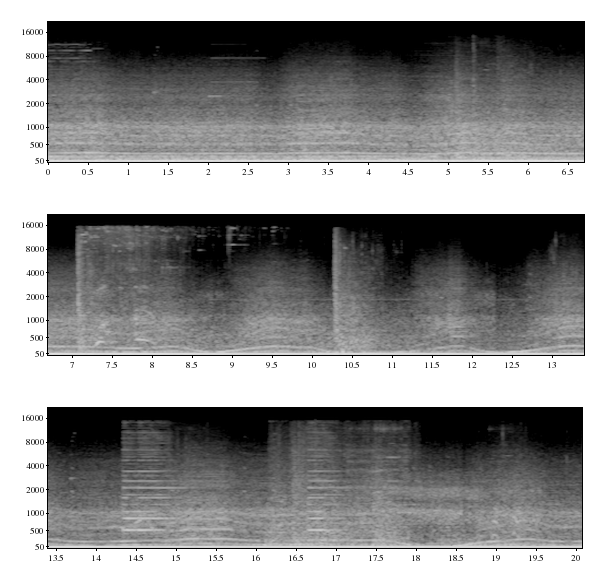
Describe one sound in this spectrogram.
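A car engine roars and revs up and down steadily.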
